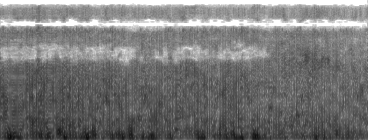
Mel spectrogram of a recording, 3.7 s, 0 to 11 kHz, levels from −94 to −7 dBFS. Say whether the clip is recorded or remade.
remade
